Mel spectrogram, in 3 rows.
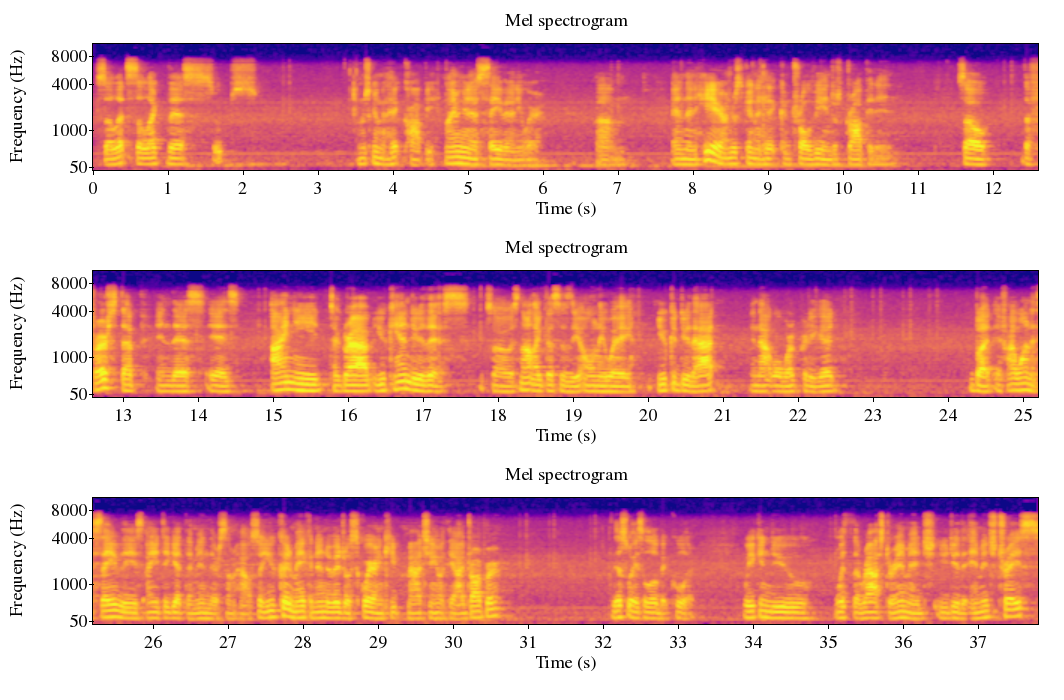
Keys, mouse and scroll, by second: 0.0 click, 2.6 click, 3.3 right click, 4.5 click, 8.7 ctrl+v, 12.0 click, 12.6 click, 14.3 click, 14.7 click, 15.9 click, 22.5 click, 22.9 click, 23.3 click, 23.6 click, 30.7 click, 31.2 click, 31.7 click, 34.9 click.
